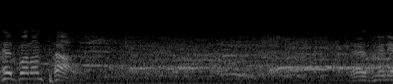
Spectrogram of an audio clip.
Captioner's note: crowd cheering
